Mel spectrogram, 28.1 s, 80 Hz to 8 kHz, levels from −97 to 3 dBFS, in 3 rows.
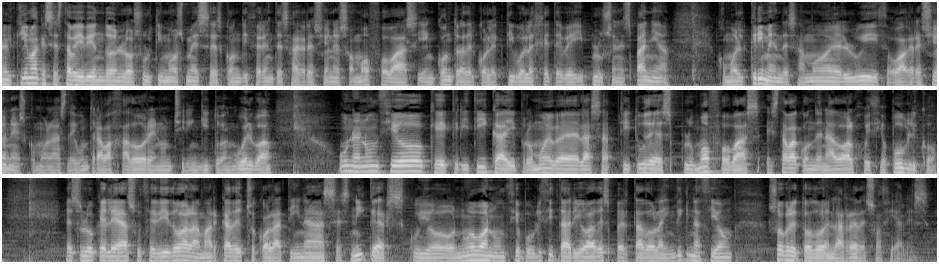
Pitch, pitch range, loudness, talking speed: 100 Hz, 95-110 Hz, -23 LUFS, 175 wpm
